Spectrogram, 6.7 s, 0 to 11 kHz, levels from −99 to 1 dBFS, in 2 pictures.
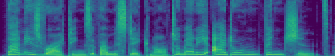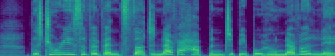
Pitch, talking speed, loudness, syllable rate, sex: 260 Hz, 195 wpm, -19 LUFS, 6.5 syllables/s, female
